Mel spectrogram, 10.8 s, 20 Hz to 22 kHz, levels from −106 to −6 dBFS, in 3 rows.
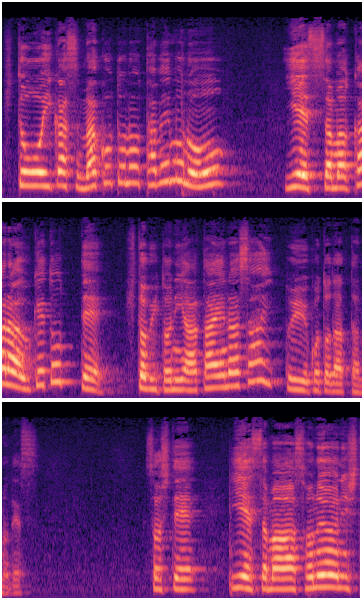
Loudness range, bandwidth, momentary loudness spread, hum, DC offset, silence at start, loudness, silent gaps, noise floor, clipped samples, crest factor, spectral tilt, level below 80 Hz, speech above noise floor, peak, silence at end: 9 LU; 14.5 kHz; 13 LU; none; under 0.1%; 0.15 s; -23 LUFS; none; -66 dBFS; under 0.1%; 18 dB; -4 dB/octave; -78 dBFS; 43 dB; -4 dBFS; 0.05 s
